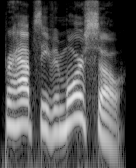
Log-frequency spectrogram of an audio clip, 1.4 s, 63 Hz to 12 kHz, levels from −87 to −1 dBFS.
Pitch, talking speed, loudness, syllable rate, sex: 215 Hz, 175 wpm, -17 LUFS, 5.1 syllables/s, female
